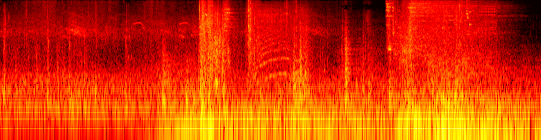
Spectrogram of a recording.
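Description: A cape flaps and rushes through the air while gliding.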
